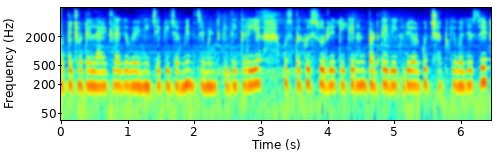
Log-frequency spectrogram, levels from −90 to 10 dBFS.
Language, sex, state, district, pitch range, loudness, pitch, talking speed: Hindi, female, Odisha, Malkangiri, 190-200 Hz, -18 LUFS, 195 Hz, 270 wpm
